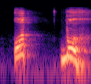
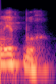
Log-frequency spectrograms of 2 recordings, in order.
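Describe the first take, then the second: First: The word begins with a 'u' vowel. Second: The word begins with an 'i' vowel. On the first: The speaker calls it right. "karena huruf keduanya dhammah" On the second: The speaker calls it wrong. "Bukan itbuh"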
